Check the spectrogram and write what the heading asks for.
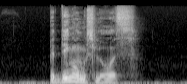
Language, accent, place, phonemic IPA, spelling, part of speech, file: German, Germany, Berlin, /bəˈdɪŋʊŋsˌloːs/, bedingungslos, adjective, De-bedingungslos.ogg
- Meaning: unconditional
